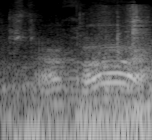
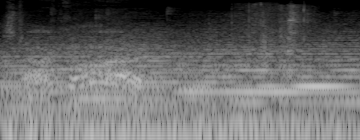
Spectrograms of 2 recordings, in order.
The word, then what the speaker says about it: Starcore: Star car. Starcore. You gotta say it like parkour, like from what, The Office?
